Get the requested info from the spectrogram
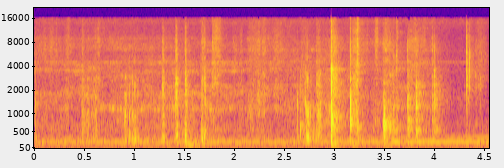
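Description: Paper wrapping rustling and small cardboard boxes being handled as a boxed ceramic paint pan is unwrapped by hand, with scattered light taps and one sharper tap about three seconds in.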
